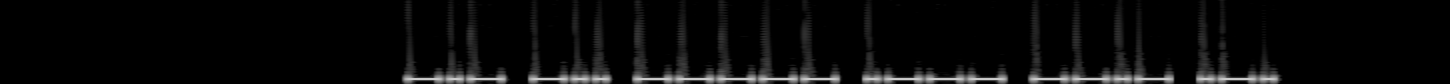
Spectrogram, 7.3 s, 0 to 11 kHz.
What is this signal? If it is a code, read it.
Morse code, heard as a keyed tone, about 23 wpm, 700 Hz. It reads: KD0JQR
